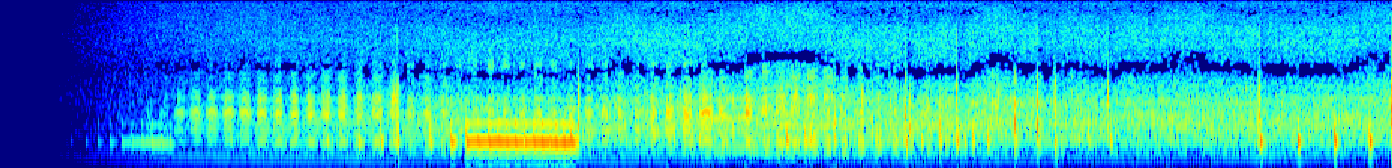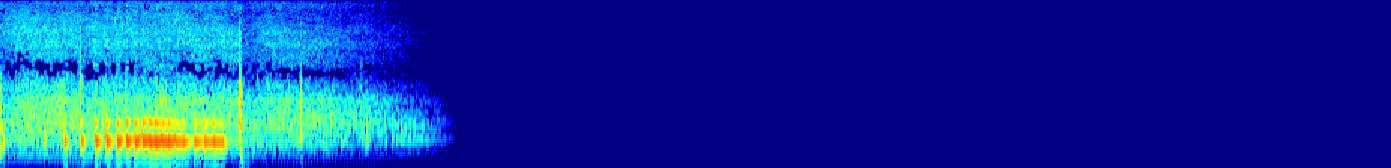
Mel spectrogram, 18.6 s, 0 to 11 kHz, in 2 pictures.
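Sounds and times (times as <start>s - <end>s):
Grey-headed Albatross: 0.8s - 7.6s, 8.4s - 11.5s.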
